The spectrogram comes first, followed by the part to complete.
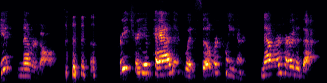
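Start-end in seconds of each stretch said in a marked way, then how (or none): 0.0-5.0 swooping TV infomercial pitchman hard sell. Trying out a silver-cleaning pad, a speaker pitches it in an infomercial announcer voice. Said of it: "That just sounds like a good infomercial".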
